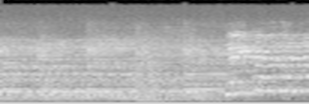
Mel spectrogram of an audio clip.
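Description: Gospel song sung with musical accompaniment, the voices holding long notes; about a second and a half in, the singing moves to a new, higher held note.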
